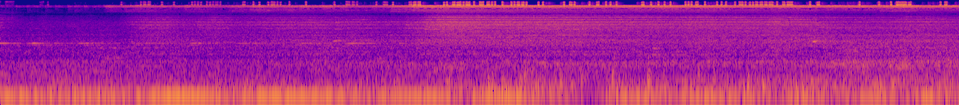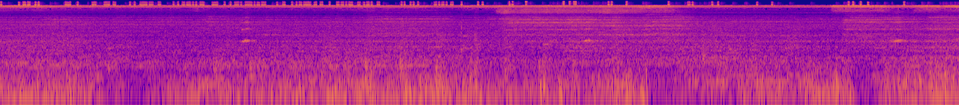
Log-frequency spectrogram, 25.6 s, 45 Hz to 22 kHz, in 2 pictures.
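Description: Amtrak's northbound Crescent, number 20, pulls out of Greensboro, North Carolina station: loud rolling railcars, squealing wheels and rhythmic clickety-clack for over twenty seconds, fading briefly midway before more cars rumble past.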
